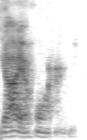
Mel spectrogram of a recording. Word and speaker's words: Gjallarhorn: how to pronounce it, Gjallarhorn? I think it's pronounced Gaiahorn.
